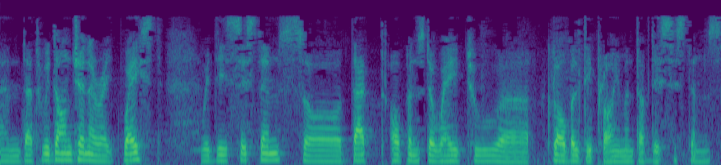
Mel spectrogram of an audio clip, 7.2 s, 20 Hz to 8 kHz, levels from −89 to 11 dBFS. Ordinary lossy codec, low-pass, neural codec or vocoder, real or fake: MP3, 24 kbps; 7.2 kHz; none; real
